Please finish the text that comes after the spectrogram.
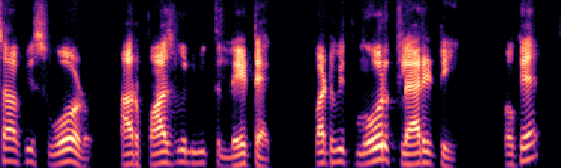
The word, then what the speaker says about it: LaTeX: distinct features between this latch as well as the MS word although it is written as LX we have to pronounce it as a latch latch lat te okay so latch and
